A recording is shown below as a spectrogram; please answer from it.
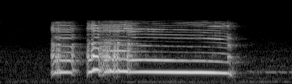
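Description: A rooster gives one full crow, two short harsh notes and then a long held, slightly falling cry that lasts over a second. No other sounds stand out.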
